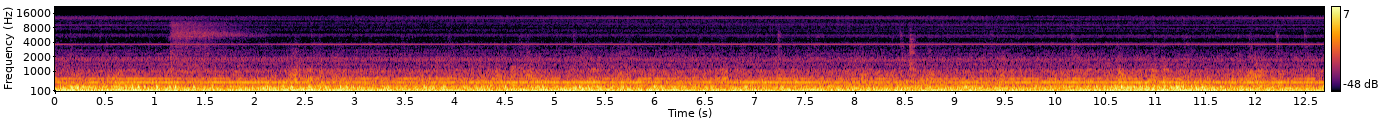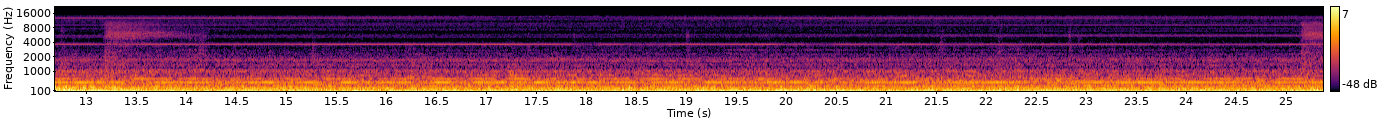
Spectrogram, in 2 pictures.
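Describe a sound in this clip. A train rumbles steadily along the rails from inside the cab.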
